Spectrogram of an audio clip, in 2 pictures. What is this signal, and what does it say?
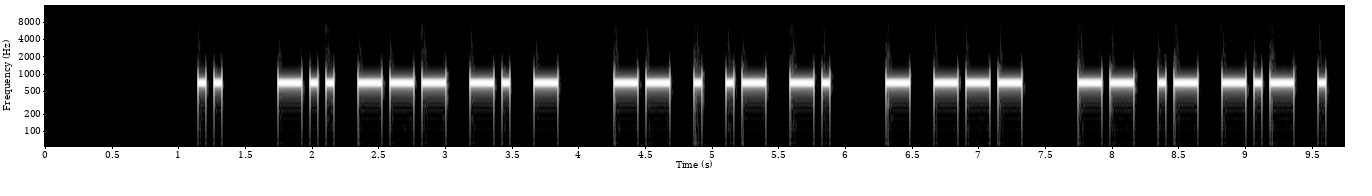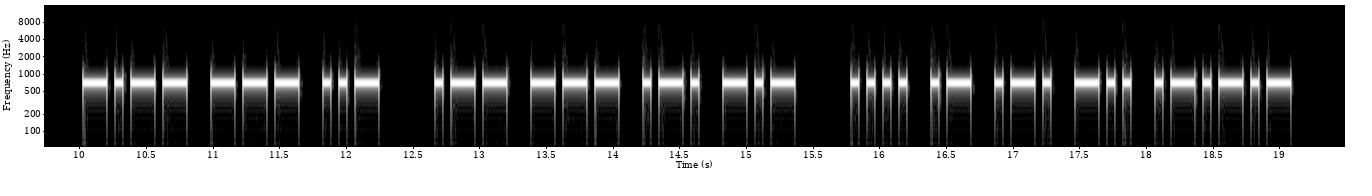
Morse code, heard as a keyed tone, about 20 wpm, 700 Hz. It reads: I DONT MEAN TO MAKE YOU WORK HARD.
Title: Sentences from Top 1000 Words - Review Part 1 - 20wpm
